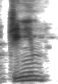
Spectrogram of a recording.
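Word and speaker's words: جيم: common with another languages, but in Arabic Fusha, we never say Ga. We never say like English good or great. We don't say Ga. We always say Ja. Jamil. It's always be, we call it mu'attash. So Jim will never be Ga. It's always Ja. Ja.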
